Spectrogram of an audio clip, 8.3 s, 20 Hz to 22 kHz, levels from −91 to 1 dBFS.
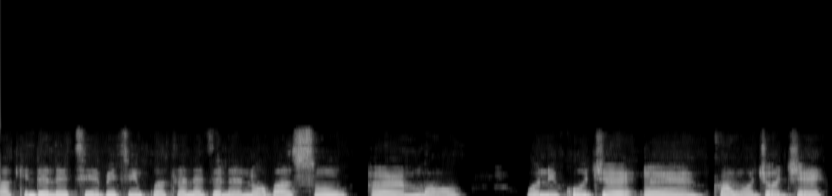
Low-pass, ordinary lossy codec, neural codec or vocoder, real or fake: none; none; codec, 16 kHz, 4 kbps, X-Codec, WavLM features, trained on Multilingual LibriSpeech; fake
